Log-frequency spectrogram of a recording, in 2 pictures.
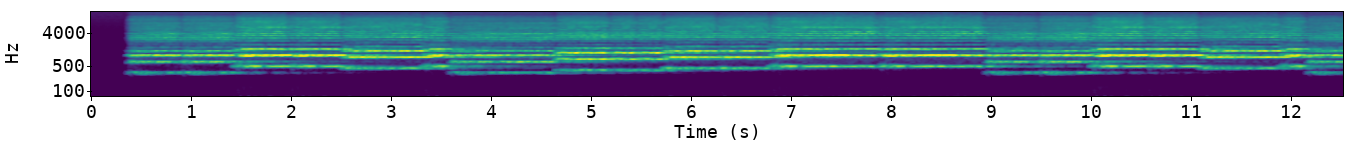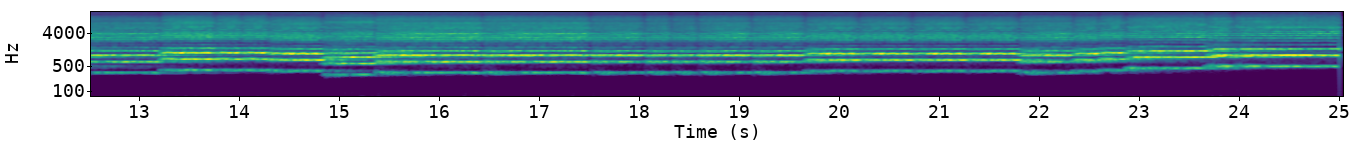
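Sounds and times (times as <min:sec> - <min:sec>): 
soprano singing a mass: 0:00.4 - 0:25.0.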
